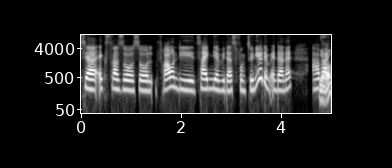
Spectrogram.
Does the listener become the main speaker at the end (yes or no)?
no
